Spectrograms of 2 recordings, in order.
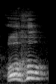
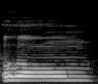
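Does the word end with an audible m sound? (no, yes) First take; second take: no; yes. First: The word ends without any m sound. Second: The word ends with a clear m sound. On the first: "इस उच्चारण में म नहीं लगाते हैं" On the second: "जो ओम पूरा होता है ना"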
